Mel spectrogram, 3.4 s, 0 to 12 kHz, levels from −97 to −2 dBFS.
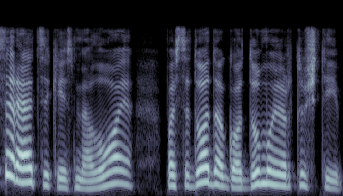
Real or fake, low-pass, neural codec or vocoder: fake; 7.2 kHz; codec, 16 kHz, 4 kbps, FunCodec, trained on Chinese and English, 50 frames a second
